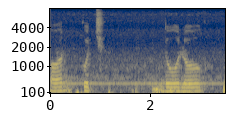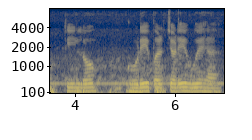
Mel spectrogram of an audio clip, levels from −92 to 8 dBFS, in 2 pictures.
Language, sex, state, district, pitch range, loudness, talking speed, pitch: Hindi, male, Uttar Pradesh, Shamli, 130-135 Hz, -16 LUFS, 95 wpm, 130 Hz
